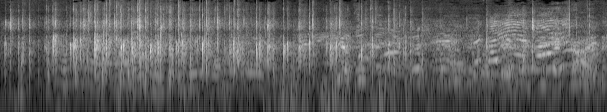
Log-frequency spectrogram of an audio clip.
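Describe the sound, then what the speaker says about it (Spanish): Amateur boxers and others in a boxing gym clapping, sharp close claps in a loose rhythm mixed with shouting voices and chatter, lively and loud throughout. "Un aplauso para todos, por favor."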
